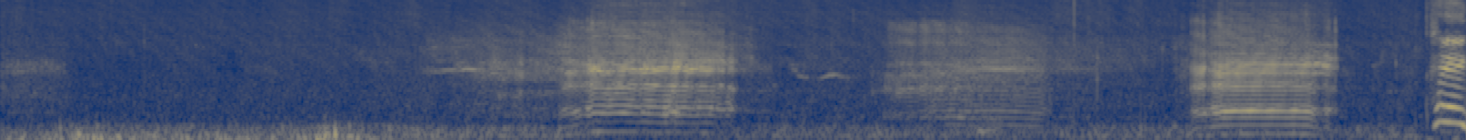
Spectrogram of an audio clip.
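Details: Domestic sheep bleating: three quavering, wavering bleats of about a second each, spaced roughly two seconds apart, rich in buzzy harmonics, preceded by low rumbling background noise and a brief sharp sound at the end.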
